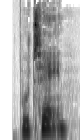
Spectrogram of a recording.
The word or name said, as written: BUTANEN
